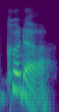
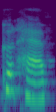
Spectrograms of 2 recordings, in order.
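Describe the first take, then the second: First: The word 'have' is reduced to 'uh'. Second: The word 'have' is said in full.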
